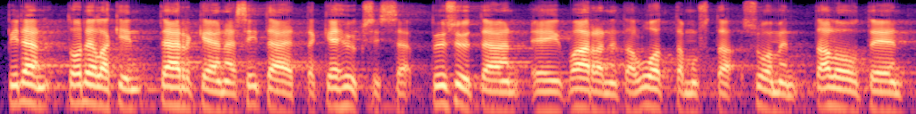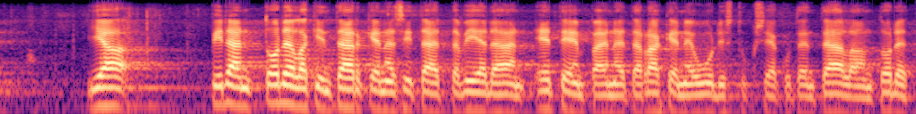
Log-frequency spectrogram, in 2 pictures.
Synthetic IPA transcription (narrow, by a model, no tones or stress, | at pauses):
pidænt̪odelːˑɑkint̪ærkeænæsit̪æet̪ːækehyksisːæpysyt̪æːneiʋɑːrɑnːet̪ɑluot̪ːɑmust̪ɑsuoment̪ɑlout̪eːn | jɑ | pidænt̪odelːɑkint̪ærkeænæsit̪æet̪ːæʋiedæːnet̪eːmpæinnæit̪ærɑkenːeuːdist̪uksiɑkut̪ent̪æːlːæont̪odet̪ːu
